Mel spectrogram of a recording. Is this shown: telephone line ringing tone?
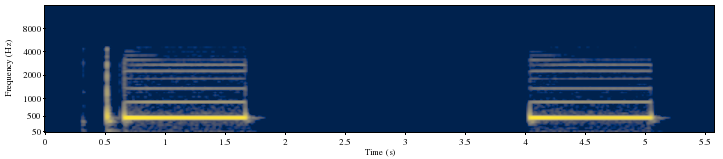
yes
